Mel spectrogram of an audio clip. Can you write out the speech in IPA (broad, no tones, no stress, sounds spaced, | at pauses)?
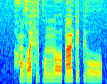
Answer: h ɔ̃ ʁʷ a fʲ ɔ k o nː ɔː ɓ ã pʲ a pʲ oː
